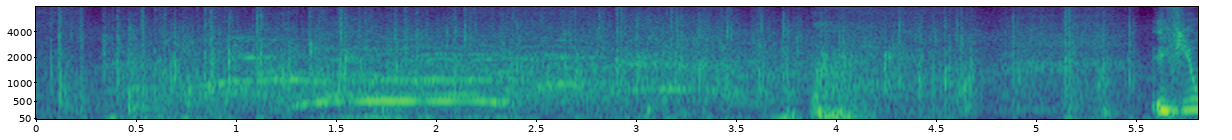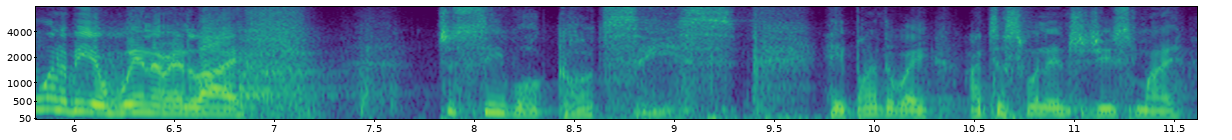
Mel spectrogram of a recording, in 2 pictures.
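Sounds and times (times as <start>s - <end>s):
audience clapping: 0.0s - 6.1s
speech: 5.6s - 7.2s, 7.8s - 11.6s.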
